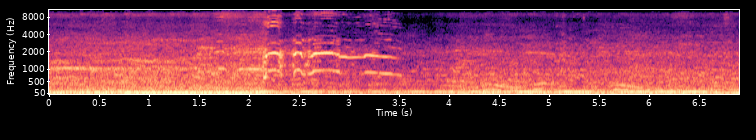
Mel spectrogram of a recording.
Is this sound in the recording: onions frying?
no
